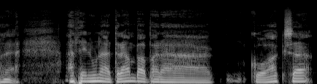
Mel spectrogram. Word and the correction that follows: Caoxa: Eh, eh, eh, perdón, Caoxa, es que no lo he dicho bien,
